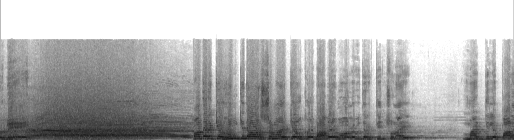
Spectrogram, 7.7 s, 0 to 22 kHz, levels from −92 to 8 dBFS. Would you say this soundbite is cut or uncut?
cut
